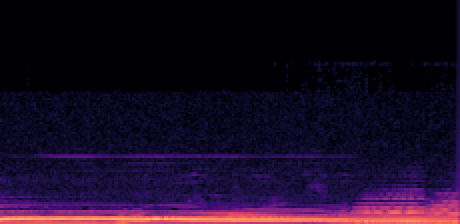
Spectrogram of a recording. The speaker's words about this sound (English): Into this land, speckled with sage and air swirling with dust, tired oxen lumbered, wagon wheels creaked, brave men and women toiled, and occasionally wolves howled.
